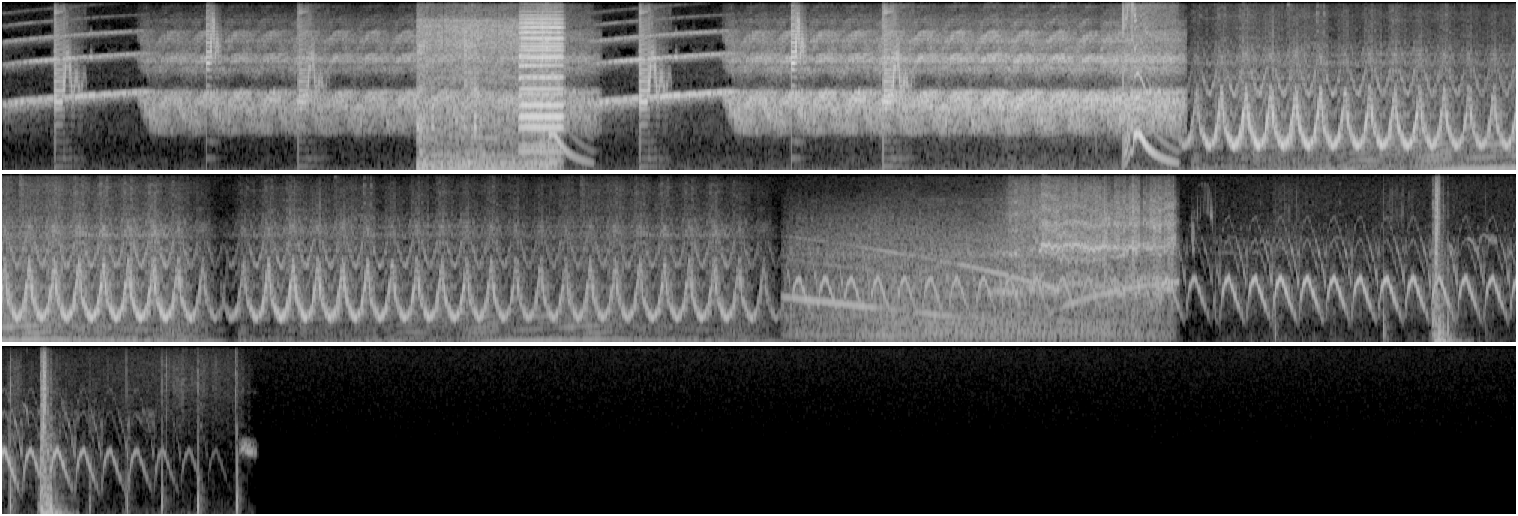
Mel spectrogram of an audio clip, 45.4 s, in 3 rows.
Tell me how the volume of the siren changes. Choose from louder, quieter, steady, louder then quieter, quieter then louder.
louder then quieter.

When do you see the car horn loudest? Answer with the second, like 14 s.
5 s.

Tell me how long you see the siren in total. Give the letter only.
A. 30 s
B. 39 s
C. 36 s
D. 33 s
D.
